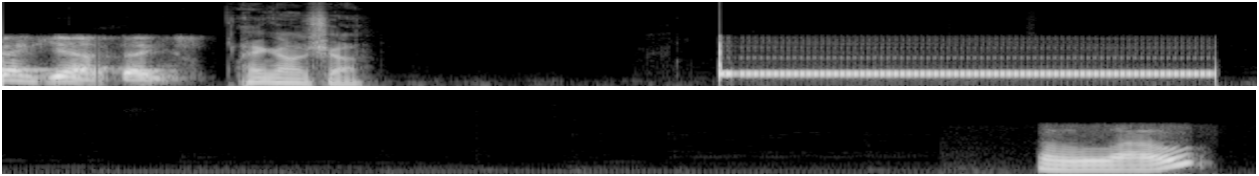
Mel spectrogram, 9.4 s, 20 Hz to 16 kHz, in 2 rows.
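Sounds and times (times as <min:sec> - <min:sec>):
speech: 0:00.0 - 0:01.4, 0:08.6 - 0:09.3
electronic ringback tone of an outgoing phone call: 0:02.7 - 0:04.6.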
